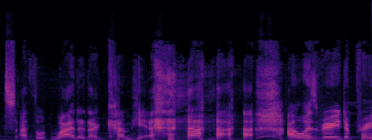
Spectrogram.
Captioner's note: laughs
